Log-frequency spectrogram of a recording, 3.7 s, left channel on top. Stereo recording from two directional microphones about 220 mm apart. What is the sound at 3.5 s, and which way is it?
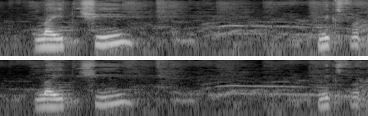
Speech, 30° left (ahead or behind).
